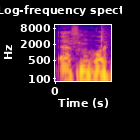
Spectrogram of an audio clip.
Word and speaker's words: Aznavour: Aznavour? – Aznavour.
